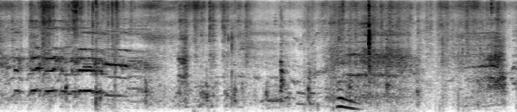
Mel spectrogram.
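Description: Hens and chicks on a Ukrainian farmyard brood, with a rooster crowing and soft clucking and peeping scattered throughout, fairly close, while a person talks intermittently.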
